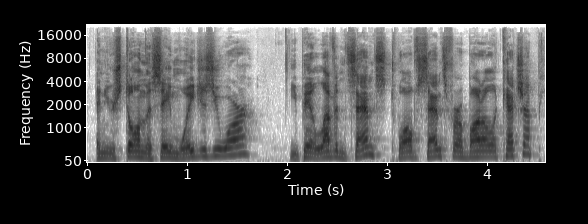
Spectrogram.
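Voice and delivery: ordinary talk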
